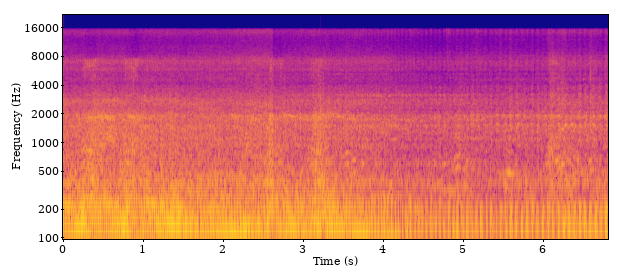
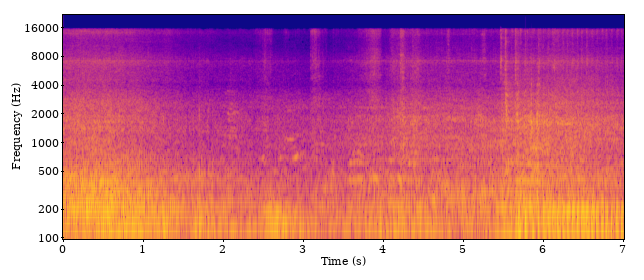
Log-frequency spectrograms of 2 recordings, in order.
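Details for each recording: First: 2018 Honda Scoopy scooter that was noisy from the CVT and down on power from metal-on-metal clutch wear, after new clutch linings: throttle blips pull cleanly with a smooth, even drone and no rattle; normal CVT operation. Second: 2018 Honda Scoopy with CVT-area noise when throttled at low rpm; rear wheel creeps on its own and power is low. Low, uneven rattle and shudder from the drive case as throttle opens at low revs; likely worn CVT clutch shoes.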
